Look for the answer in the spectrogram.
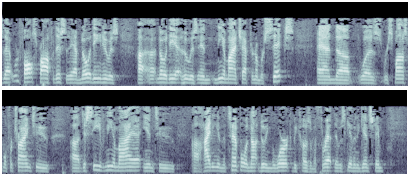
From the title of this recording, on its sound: Ketha Heights Baptist Church ~ Live Broadcast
